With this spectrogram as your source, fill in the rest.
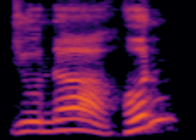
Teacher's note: आगे हमजा अलिफ है जो कि हरफ हल्की है तो यहां कोई गुना नहीं होगा यूना हुन लेकिन बारीकी से होगा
